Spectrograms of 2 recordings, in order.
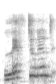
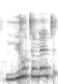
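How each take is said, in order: First: It is said with a British pronunciation. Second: It is said with an American pronunciation. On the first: "Lieutenant is British" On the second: "lieutenant is American"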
